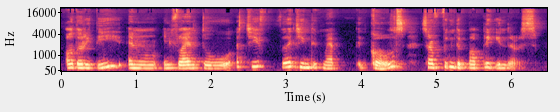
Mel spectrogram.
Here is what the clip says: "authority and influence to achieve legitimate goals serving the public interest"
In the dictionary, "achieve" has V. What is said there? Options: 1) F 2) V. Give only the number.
1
